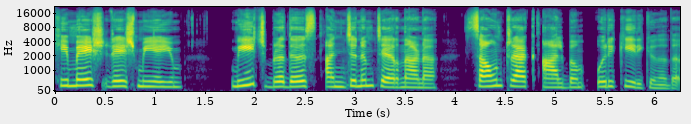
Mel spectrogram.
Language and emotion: Malayalam, neutral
